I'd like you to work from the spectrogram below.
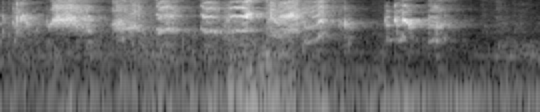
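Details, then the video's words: Lovebirds chirping loudly and close, a run of bright, scratchy high notes in quick succession, then a brief pause and a final sharp squeak. "Lovebirds agapornis sounds"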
